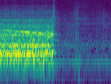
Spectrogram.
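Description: An ambulance siren wailing with a slowly falling pitch, heard as vlog audio played back through a computer speaker. It cuts off abruptly about a second in, and silence follows.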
